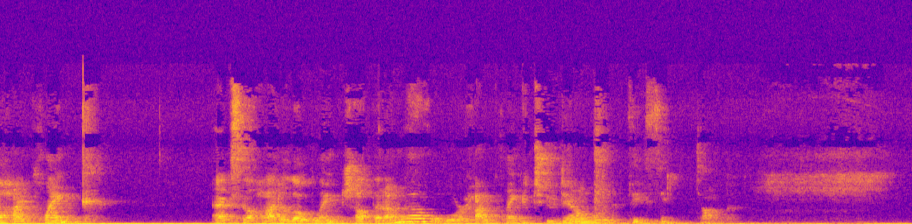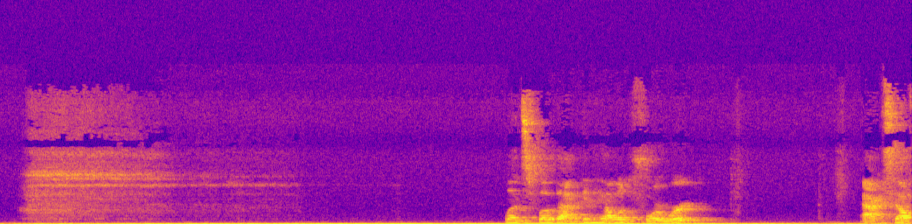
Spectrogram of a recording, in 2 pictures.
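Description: A woman calmly gives instructions.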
